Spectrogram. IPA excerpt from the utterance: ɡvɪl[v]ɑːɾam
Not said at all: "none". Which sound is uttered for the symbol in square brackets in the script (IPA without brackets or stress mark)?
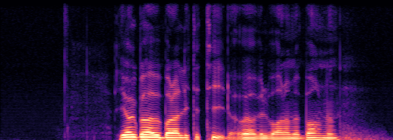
v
